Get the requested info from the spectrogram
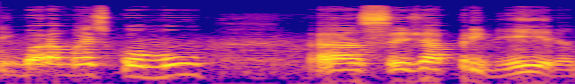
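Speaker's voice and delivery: ordinary delivery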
